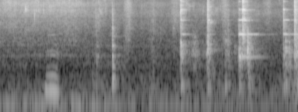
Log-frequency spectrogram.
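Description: Chopped onions sizzling in butter and bacon grease in an Instant Pot's stainless steel inner pot on sauté, stirred with a spatula. From about the middle on come several sharp clicks and clinks, a few ringing briefly.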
